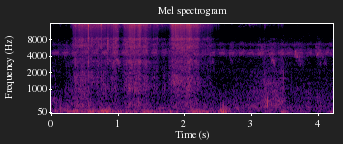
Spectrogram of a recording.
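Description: Faint rustling and pattering of loose, damp soil crumbling from a gloved hand onto dry pine-needle mulch, in a few soft bursts.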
